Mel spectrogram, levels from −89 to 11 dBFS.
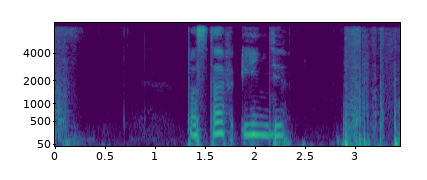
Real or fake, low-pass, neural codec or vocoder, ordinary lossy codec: fake; 7.2 kHz; codec, 16 kHz, 4 kbps, FreqCodec, larger model; Opus, 64 kbps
